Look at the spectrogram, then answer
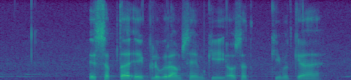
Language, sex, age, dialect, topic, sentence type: Hindi, male, 25-30, Awadhi Bundeli, agriculture, question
